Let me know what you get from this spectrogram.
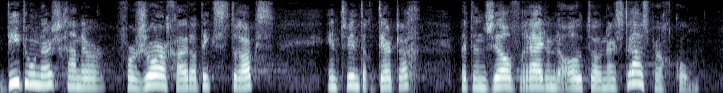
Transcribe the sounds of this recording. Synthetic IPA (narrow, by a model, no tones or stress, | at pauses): didunəɹsχaːnɛɹv̥ʊːɹzɔɹχədɑtɪkstrɑks | ɪntʋɪntəχdɛɹtəχ | mɛtənzɛlˠfrɛjdəndə̰ʔowtownaːɹstraːzbɵɹχkɔm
